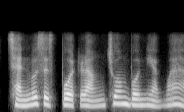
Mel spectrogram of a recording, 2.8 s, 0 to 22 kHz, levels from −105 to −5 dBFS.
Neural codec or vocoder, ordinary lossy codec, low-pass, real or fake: codec, 16 kHz, 0.3 kbps, FocalCodec; Opus, 32 kbps; 7.2 kHz; fake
